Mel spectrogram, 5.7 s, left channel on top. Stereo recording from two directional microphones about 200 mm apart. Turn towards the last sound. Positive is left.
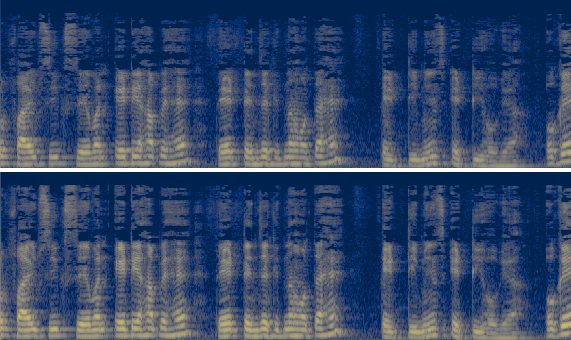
turn(degrees=-40)  # may be behind; listen again after turning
